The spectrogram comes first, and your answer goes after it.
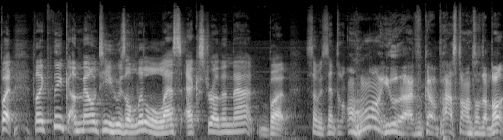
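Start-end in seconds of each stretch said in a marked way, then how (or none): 4.4-6.3 fake French accent, quieter. Imitating a Mountie in the cartoon: put-on French accent.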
